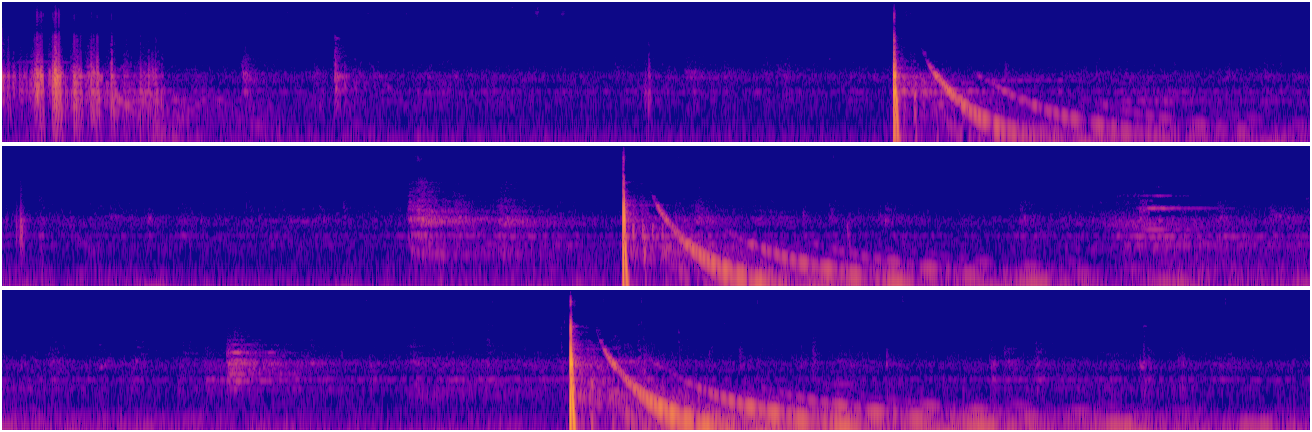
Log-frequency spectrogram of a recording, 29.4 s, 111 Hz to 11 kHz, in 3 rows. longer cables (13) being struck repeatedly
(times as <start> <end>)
6.7 8.9, 14.5 18.1, 23.9 29.4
